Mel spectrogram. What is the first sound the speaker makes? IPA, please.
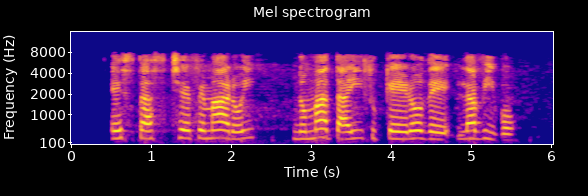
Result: e̞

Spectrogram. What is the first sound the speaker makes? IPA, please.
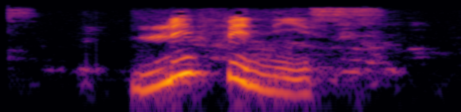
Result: l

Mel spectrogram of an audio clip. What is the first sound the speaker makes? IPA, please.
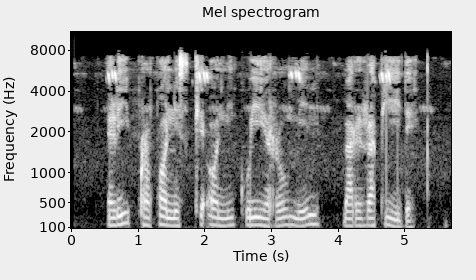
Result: l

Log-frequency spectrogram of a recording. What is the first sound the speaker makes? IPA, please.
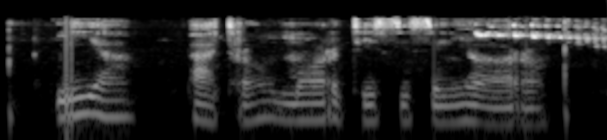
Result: m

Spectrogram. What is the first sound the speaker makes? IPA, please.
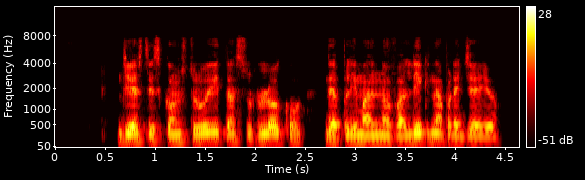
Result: d͡ʒ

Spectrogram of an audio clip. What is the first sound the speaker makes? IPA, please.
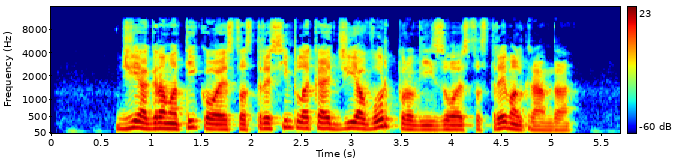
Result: d͡ʒ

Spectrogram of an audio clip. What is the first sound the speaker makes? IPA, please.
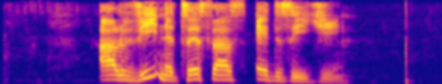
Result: a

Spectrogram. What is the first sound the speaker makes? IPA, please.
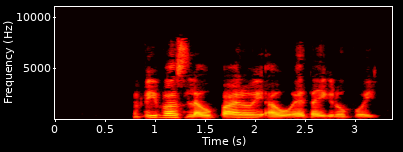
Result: v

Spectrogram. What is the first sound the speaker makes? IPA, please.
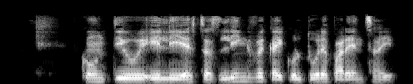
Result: k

